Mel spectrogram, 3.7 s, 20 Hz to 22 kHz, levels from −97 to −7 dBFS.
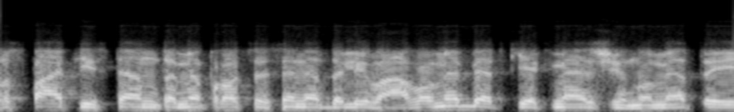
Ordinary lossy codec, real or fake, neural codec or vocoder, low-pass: Opus, 32 kbps; real; none; 10.8 kHz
